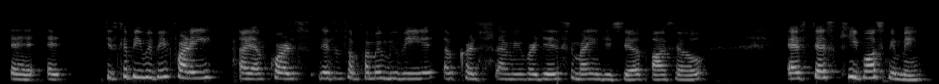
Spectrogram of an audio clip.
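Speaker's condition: Down syndrome; adult with Down syndrome

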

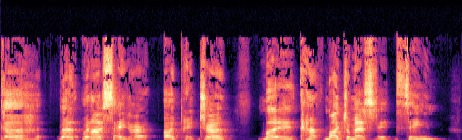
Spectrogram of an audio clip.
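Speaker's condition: Huntington's disease; symptomatic, on medication, treated by Ed Wild at Bloomsbury clinic, past tominersen gene silencing trial

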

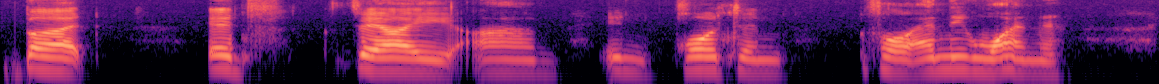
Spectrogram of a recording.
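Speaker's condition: Cerebral palsy; physical, occupational and speech therapy in classroom, first to about eighth grade

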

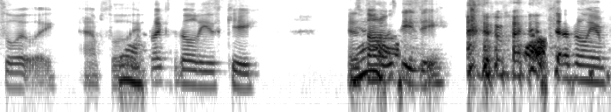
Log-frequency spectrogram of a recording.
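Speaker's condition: No condition

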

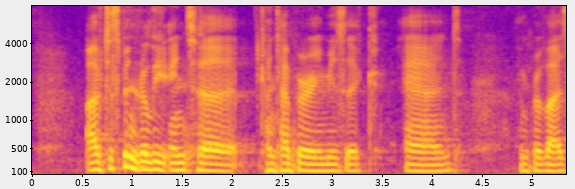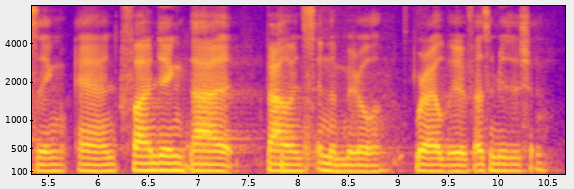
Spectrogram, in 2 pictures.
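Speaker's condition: Bilateral cleft palate and lip; congenital, operations in childhood by Dr. Mulliken at Boston Children's

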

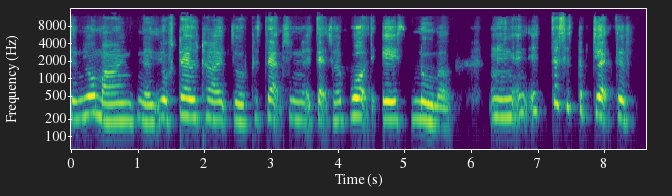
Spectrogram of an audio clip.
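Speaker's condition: Profoundly deaf, born profoundly deaf

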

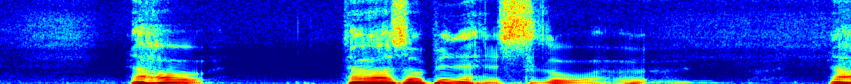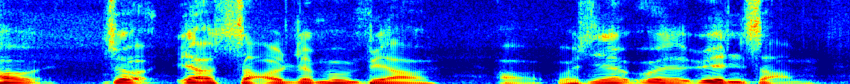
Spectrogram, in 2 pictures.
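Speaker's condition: Tongue cancer, stage 4 tongue cancer and parotid cancer; stage four tongue cancer

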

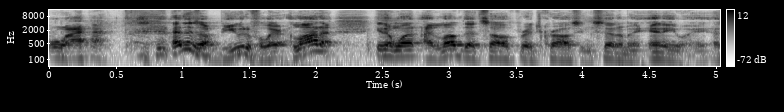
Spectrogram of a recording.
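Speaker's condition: No condition

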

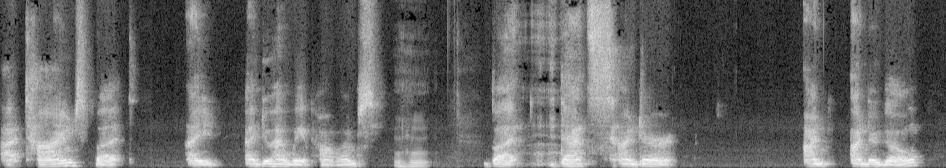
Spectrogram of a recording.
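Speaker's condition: Down syndrome; from birth

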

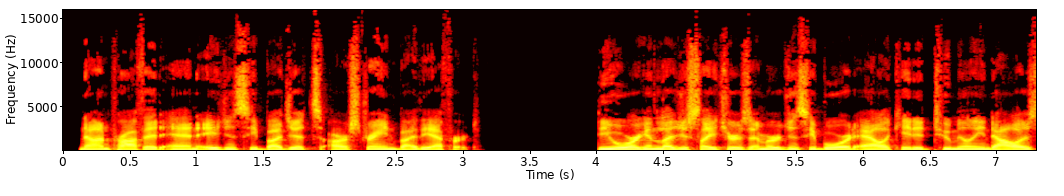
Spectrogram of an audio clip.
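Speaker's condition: No condition

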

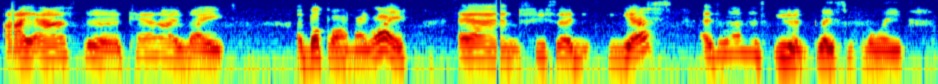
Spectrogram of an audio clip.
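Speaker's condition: Cerebral palsy; more severe than a character who can walk and talk, needs full help dressing

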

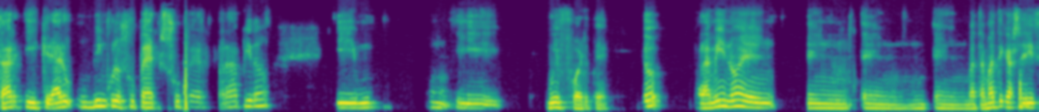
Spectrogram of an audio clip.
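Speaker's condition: Stuttering; lifelong stuttering, long hidden with many fillers, staying quiet, avoiding speaking; stuttering accepted, still a constant daily struggle; rarely stutters when storytelling, anticipating stuttering triggers it, long used many fillers to hide it; repeated words, prolonged sounds

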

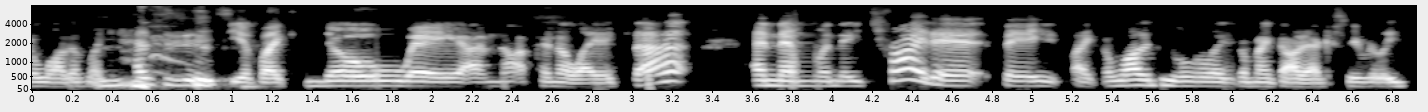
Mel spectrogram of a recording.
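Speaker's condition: No condition

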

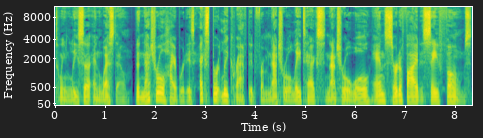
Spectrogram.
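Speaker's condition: No condition

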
